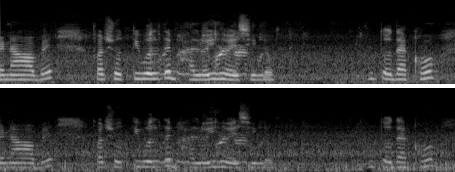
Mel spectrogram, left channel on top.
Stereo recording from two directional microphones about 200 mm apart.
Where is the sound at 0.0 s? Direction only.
40° left (ahead or behind).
